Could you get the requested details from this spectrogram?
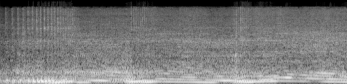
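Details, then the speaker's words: Yamaha Spark 135i after engine rebuild (S&A cam, R15 injector, used oversize cylinder in good condition): clean smooth blips, quiet with no knocks; the loud clatter heard before repair is gone, only leftover old smoke in exhaust. "เดี๋ยววิ่งไปสักแป๊บนึงก็คงจะหายเสียงดีมากครับเงียบนิ่มเงียบตอนที่มาคลิปแรกนะครับดังลั่นเลยนะครับนี่เปลี่ยนใหม่แล้วครับ"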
